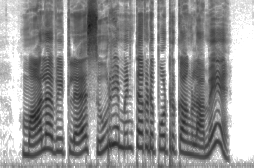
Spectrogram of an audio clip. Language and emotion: Tamil, surprised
